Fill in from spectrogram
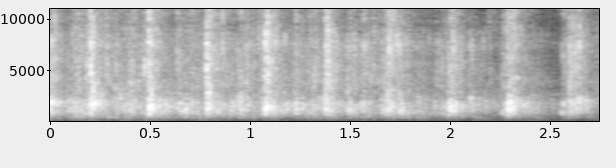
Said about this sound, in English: Give a clap to the Lord for his life.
